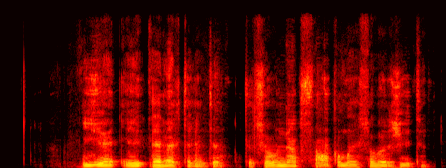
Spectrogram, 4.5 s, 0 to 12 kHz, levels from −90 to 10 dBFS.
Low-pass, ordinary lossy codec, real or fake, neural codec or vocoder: 10.8 kHz; MP3, 96 kbps; fake; codec, 44.1 kHz, 3.4 kbps, Pupu-Codec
